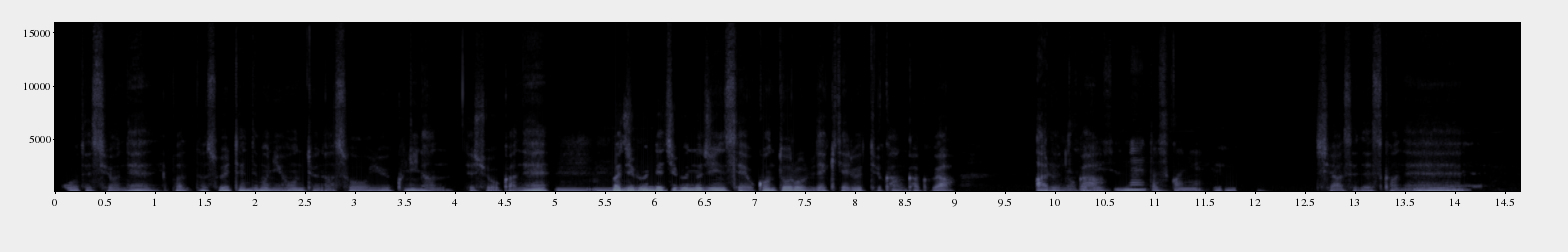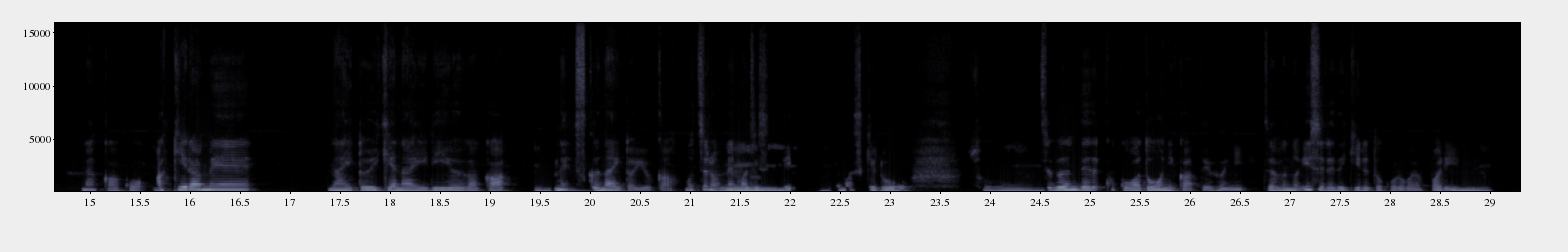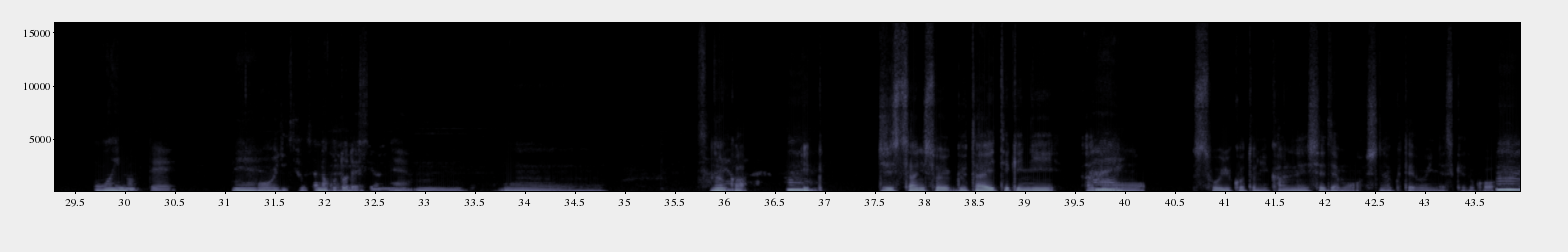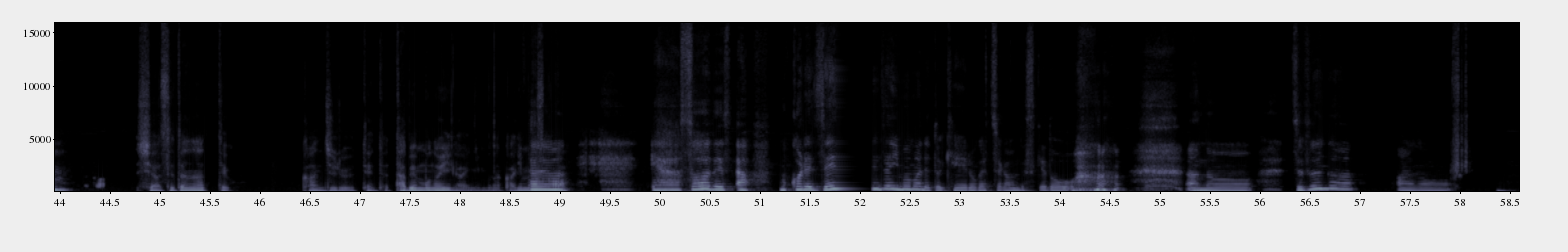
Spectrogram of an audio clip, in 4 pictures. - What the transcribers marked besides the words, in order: static; distorted speech; unintelligible speech; chuckle; other background noise
- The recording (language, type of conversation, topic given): Japanese, unstructured, あなたが「幸せだな」と感じる瞬間はいつですか？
